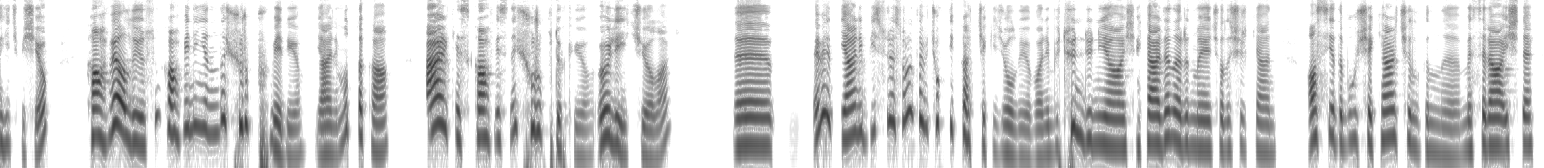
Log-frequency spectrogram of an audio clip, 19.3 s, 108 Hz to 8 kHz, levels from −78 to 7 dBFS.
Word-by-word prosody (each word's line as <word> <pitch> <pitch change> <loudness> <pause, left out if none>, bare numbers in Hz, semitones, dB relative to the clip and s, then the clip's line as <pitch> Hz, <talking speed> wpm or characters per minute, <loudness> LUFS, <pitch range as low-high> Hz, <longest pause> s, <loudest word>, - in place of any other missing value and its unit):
hiçbir 200 -4 -9
şey - - -5
yok. - - -1 0.4
Kahve 245 +6 +7
alıyorsun, 215 - +3
kahvenin 300 +3 +2
yanında 290 +4 -1
şurup 330 -5 -2
veriyor, 155 -4 -3
yani, 155 0 -3
mutlaka 205 - -2 0.4
herkes 300 -9 +6
kahvesine 240 +3 +1
şurup 285 -6 -3
döküyor, 150 -5 -8
öyle 215 0 +3
içiyorlar. 155 - -6 0.8
Eee, 195 0 +3 0.5
evet, 420 -3 +2
yani, 245 +1 +3
bir 275 - -9
süre 355 +6 -1
sonra 410 +7 -1
tabii 365 -6 -1
çok 345 +1 -5
dikkat 275 -7 -3
çekici 170 -4 -10
oluyor 145 -3 -7
bu; 145 - -11
hani, 155 +2 -8
bütün 270 +5 -1
dünya 200 -3 0
şekerden 205 +4 +2
arınmaya 190 -4 -1
çalışırken 175 -2 -9 0.4
Asya'da 220 0 0
bu 225 +1 -9
şeker 230 +3 +1
çılgınlığı. 170 -9 -8
Mesela, 195 +3 +2
işte, 195 +1 -3
205 Hz, 125 wpm, -23 LUFS, 180-255 Hz, 0.8 s, Kahve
